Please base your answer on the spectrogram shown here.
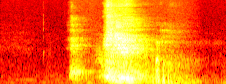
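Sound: sneeze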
